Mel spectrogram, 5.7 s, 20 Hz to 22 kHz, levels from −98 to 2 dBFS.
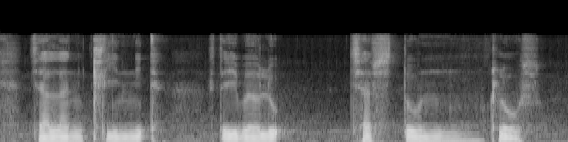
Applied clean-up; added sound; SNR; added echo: none; none; none; none.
